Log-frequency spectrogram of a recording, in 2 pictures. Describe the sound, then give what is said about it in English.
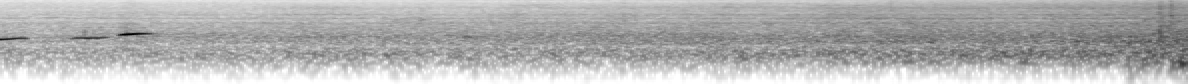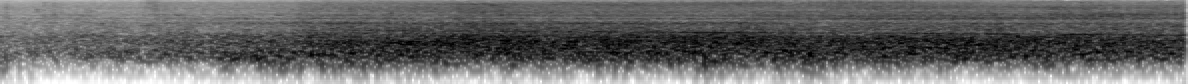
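A train approaching and passing in the opposite direction at a windy station: a broad rushing roar swells from about halfway through and holds loud to the end, after a few brief high whistle-like chirps at the start. “There's a train coming in the other direction.”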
